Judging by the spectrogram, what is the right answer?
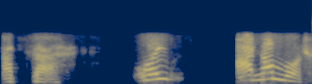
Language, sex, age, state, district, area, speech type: Bengali, female, 60+, West Bengal, Darjeeling, rural, conversation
